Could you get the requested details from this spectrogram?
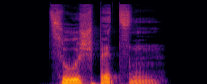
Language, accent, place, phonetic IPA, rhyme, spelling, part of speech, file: German, Germany, Berlin, [ˈt͡suːˌʃpɪt͡sn̩], -uːʃpɪt͡sn̩, zuspitzen, verb, De-zuspitzen.ogg
- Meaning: 1. to sharpen, to point 2. to sharpen, to narrow down, to aggravate, to exaggerate 3. to taper 4. to get worse, to escalate, to come to a head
